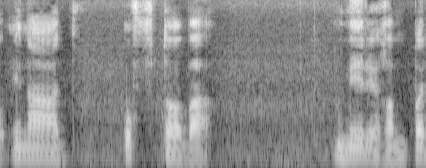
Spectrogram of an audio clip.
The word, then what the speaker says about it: عناد: میں حاضر ہے ایک اور لفظ لے کر۔ تلفظ ایک لفظ روزانہ میں، اور آج کا لفظ ہے عناد۔ درست ہے، عناد غلط ہے۔ اس کے معنی ہیں دشمنی، عداوت،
